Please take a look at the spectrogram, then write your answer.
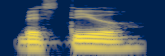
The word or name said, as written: Vestido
